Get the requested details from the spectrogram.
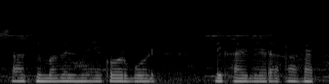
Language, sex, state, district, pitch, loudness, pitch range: Hindi, male, Bihar, Muzaffarpur, 145 Hz, -40 LUFS, 140-145 Hz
